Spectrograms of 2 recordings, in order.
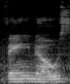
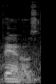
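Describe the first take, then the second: First: The name sounds close to the word 'anus'. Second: The name does not sound like 'anus'. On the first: This is the original creator's pronunciation. The speaker calls it right. "it's close to saying anus" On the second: This is the pronunciation the films chose. The speaker calls it wrong. "not Thanos"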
